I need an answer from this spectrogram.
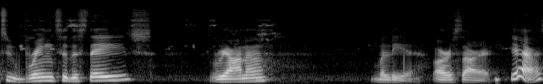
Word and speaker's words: Riana Malia: With that, I want to bring to the stage Rihanna Malia.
